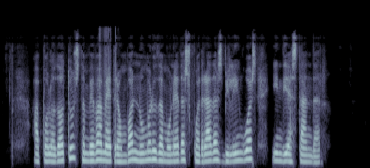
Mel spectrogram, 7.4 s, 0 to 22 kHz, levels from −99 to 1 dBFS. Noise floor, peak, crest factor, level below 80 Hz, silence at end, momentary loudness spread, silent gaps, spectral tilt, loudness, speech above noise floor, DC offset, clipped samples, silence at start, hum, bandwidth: -88 dBFS; -10 dBFS; 18 dB; -72 dBFS; 0.95 s; 8 LU; none; -5 dB/octave; -27 LUFS; 62 dB; under 0.1%; under 0.1%; 0.7 s; none; 11.5 kHz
